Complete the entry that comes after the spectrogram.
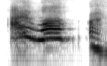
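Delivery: high, loud burst of delight; excited squeal. Real, not acted. Gushing to the viewers about a childhood favourite, high and loud. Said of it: "bursts into a squeal".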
